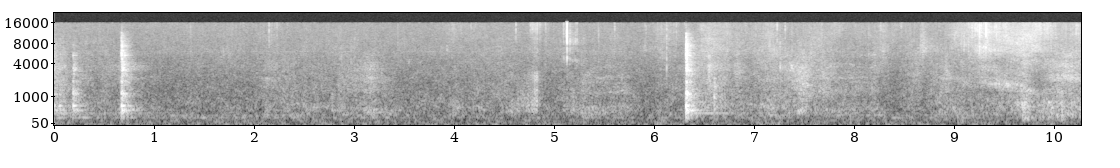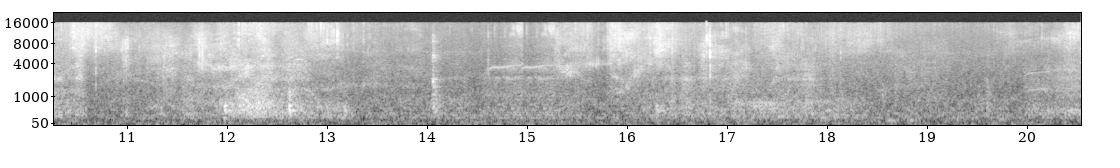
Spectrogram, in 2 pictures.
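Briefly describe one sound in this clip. Hands softly rub and stroke skin and hair close by.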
